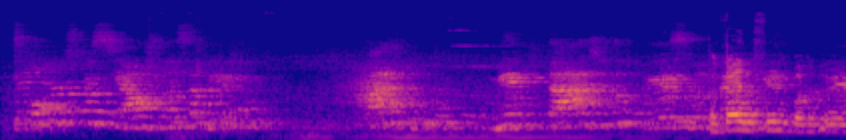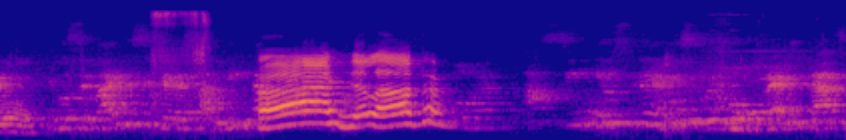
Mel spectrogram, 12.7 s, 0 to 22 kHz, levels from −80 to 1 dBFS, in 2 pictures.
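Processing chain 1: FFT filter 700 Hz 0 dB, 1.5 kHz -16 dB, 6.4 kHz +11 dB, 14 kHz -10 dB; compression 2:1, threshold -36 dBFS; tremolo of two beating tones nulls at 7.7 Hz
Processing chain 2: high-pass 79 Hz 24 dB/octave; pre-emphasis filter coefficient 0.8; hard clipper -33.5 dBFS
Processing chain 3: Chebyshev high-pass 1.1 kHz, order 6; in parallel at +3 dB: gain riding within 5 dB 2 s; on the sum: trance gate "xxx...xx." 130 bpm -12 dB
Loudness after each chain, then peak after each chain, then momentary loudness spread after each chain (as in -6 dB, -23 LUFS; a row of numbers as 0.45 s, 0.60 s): -42.0 LUFS, -42.5 LUFS, -27.5 LUFS; -22.0 dBFS, -33.5 dBFS, -5.5 dBFS; 17 LU, 19 LU, 20 LU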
